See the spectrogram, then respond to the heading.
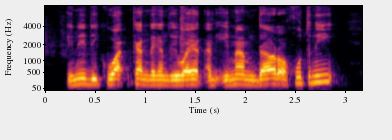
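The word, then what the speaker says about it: الدارقطني: Ini dikuatkan dengan riwayat Al-Imam Daraqutni. Ingatlah baca Al-Imam Daraqutni, jangan baca Daruqutni.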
